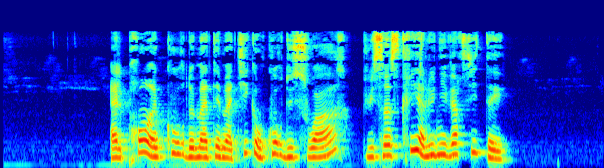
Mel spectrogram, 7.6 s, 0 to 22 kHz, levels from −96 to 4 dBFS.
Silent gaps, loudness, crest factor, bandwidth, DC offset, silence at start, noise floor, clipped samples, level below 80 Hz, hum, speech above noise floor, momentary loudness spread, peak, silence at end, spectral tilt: none; -16 LUFS; 18 dB; 11.5 kHz; under 0.1%; 1.4 s; -70 dBFS; under 0.1%; -56 dBFS; none; 55 dB; 8 LU; 0 dBFS; 1.25 s; -5 dB/octave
